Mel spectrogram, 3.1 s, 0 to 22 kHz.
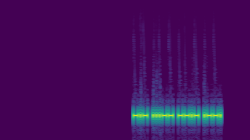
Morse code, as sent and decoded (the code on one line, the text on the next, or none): -.- ...-- --.- .--.
K3QP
